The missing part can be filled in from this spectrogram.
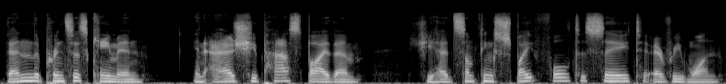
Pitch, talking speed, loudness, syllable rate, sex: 130 Hz, 165 wpm, -19 LUFS, 4.7 syllables/s, male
